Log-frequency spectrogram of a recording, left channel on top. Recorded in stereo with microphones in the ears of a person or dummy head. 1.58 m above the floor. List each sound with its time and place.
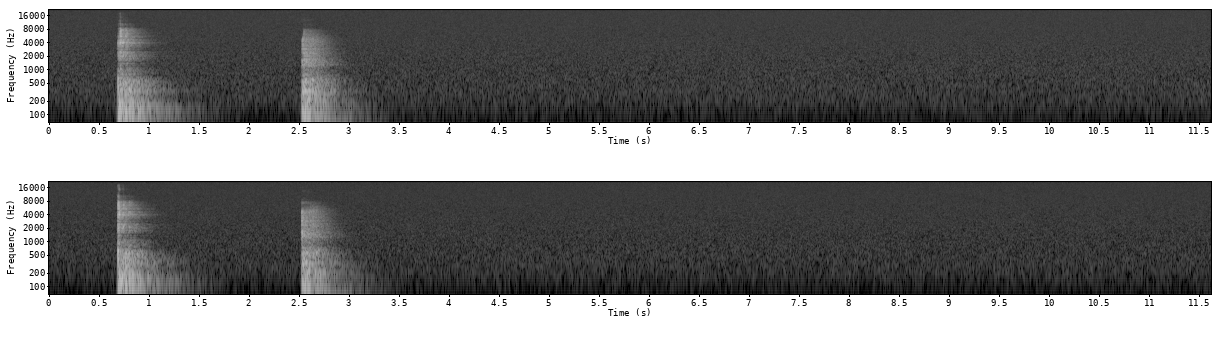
0.7 s hammering: 60° right (ahead or behind), 7 m
2.5 s a thud: 15° right (ahead or behind), 1.5 m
